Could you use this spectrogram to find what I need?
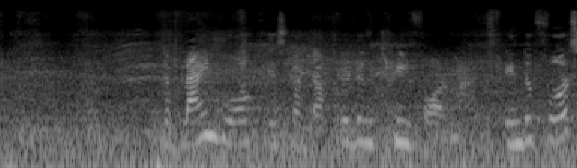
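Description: A woman talks with animation close by, outdoors.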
